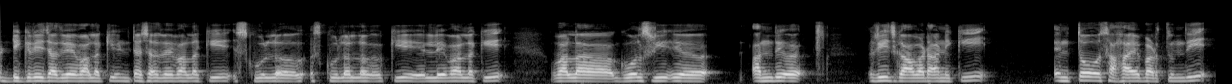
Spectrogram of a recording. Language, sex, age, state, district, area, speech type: Telugu, male, 18-30, Telangana, Ranga Reddy, urban, spontaneous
